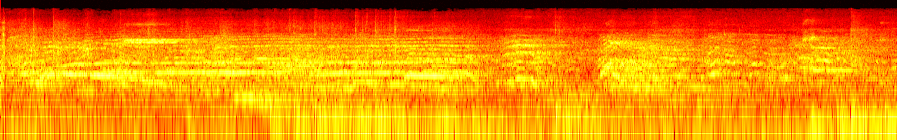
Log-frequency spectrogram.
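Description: Spectators and players call out in a large echoing gym.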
